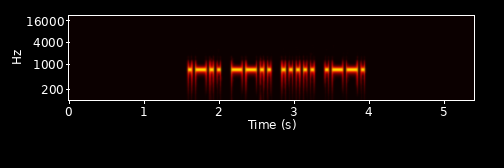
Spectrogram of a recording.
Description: Morse code, heard as a keyed tone, about 25 wpm, 700 Hz. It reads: LZ5P
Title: DXCC-100 Call Signs - 4 Characters - Repeated 2x - 25wpm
